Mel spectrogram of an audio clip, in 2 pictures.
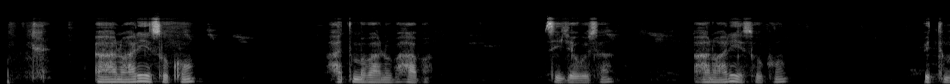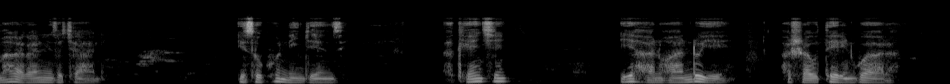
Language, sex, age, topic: Kinyarwanda, male, 18-24, health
